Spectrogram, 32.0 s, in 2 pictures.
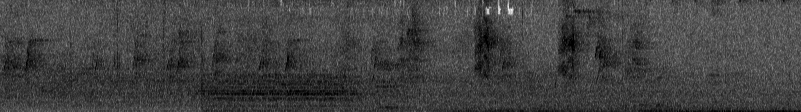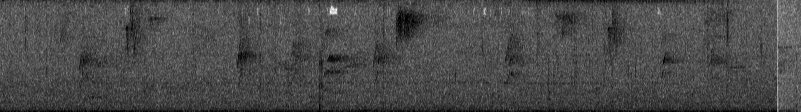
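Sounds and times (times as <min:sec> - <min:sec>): birds chirping: 0:02.8 - 0:15.8, 0:16.8 - 0:31.8
steady low rumble: 0:04.1 - 0:32.0.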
